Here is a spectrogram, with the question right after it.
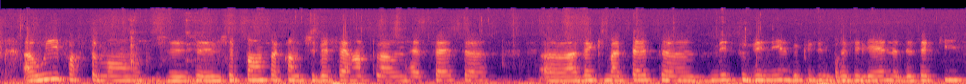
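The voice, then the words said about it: Brazilian accent in French. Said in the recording (French): “on a peut-être remarqué à votre accent... vous êtes née au Brésil”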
